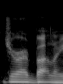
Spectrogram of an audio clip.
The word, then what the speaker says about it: Gerard Butler: It's I think Gerard Butler. That's how you say it, right? – Gerard Butler.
